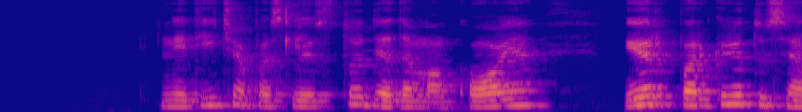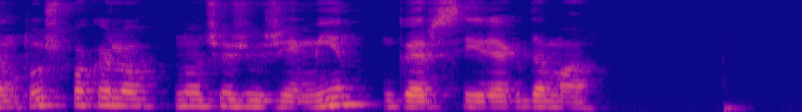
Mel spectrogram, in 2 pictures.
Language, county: Lithuanian, Klaipėda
